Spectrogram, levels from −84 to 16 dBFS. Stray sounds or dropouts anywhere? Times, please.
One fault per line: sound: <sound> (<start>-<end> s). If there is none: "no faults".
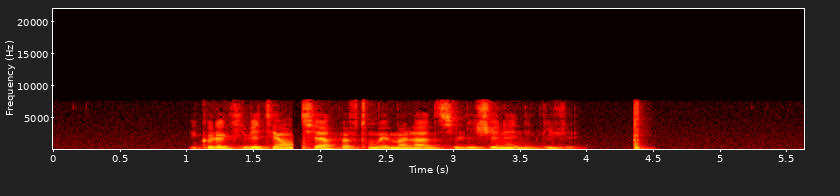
sound: dropout (1.8-1.9 s)
sound: thud (4.4-4.5 s)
